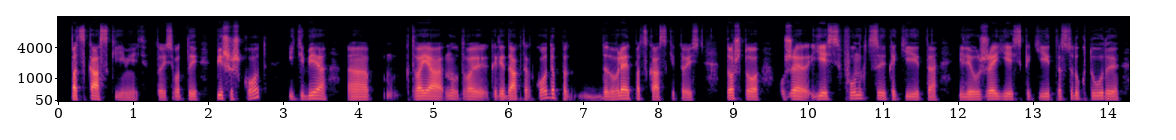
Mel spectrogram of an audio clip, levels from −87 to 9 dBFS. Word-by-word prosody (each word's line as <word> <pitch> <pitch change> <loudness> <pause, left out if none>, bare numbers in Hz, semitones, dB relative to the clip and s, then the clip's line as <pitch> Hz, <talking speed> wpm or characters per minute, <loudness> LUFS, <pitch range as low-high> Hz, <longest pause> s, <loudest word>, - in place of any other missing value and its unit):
подсказки - - +4
иметь. 90 -2 -10
То 90 - -7
есть 90 - -4
вот 105 0 -5
ты 110 -3 -1 0.2
пишешь 135 -2 +5
код- - - -3 0.3
и 110 - -7
тебе, 120 +2 +2 0.3
а, 105 -1 +2 0.2
м, - - -15
к - - -14
твоя, 115 -2 +6
ну, 120 -3 -5
твой 110 -1 0
редактор 110 +1 +1
кода - - -1
под - - -8
добавляет 110 +7 +1
подсказки. - - -2
То - - -8
есть 90 -1 -5 0.3
то, 130 +1 +3
что 110 -3 +1 0.3
уже 115 +2 +3
есть 120 +1 +2
функции 130 -1 -4
какие-то 105 -1 -4 0.3
или 105 +1 -1
уже 105 +3 +3
есть 110 -1 -2
какие-то 100 0 -6
структуры, 120 -2 -4
110 Hz, 145 wpm, -25 LUFS, 105-120 Hz, 0.3 s, твоя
